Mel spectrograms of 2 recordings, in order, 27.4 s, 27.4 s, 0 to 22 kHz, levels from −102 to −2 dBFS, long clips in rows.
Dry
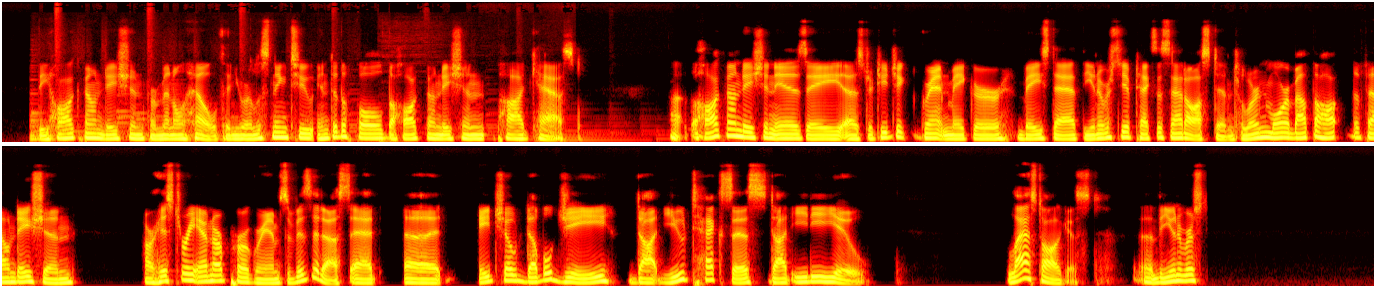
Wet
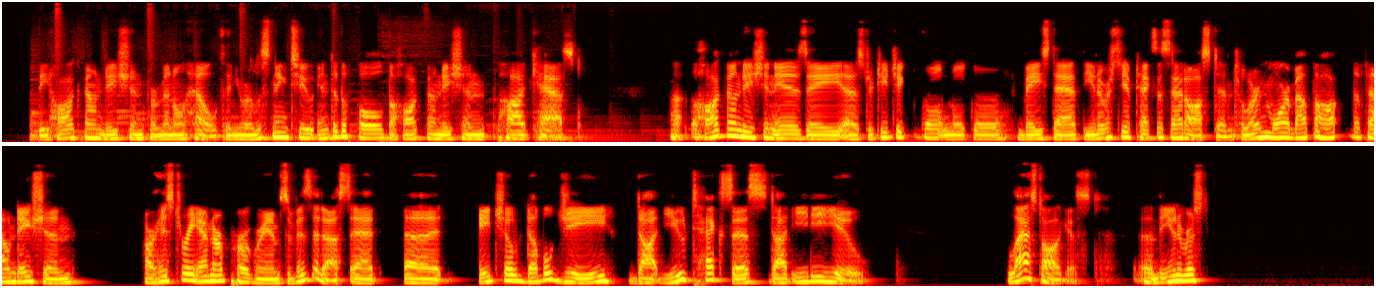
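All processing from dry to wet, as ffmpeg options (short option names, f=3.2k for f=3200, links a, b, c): -filter_complex "[0:a]asettb=1/sr,asplit=3[a][b][c];[a]atrim=end=4.924[d];[b]atrim=start=4.92:end=5.6,asetpts=PTS-STARTPTS,afade=t=in:d=0.004:c=qsin,afade=t=out:st=0.676:d=0.004:c=qsin,highshelf=f=11k:g=-5.5,acompressor=mode=upward:threshold=-29dB:ratio=2.5:attack=3.2:release=140:knee=2.83:detection=peak,asplit=2[e][f];[f]adelay=15,volume=-5.5dB[g];[e][g]amix=inputs=2:normalize=0,atrim=end_sample=29988[h];[c]atrim=start=5.596[i];[d][h]acrossfade=d=0.004:c1=hsin:c2=qsin[j];[j][i]acrossfade=d=0.004:c1=qsin:c2=hsin,asettb=1/sr,asplit=3[k][l][m];[k]atrim=end=9.014[n];[l]atrim=start=9.01:end=10.11,asetpts=PTS-STARTPTS,afade=t=in:d=0.004:c=qsin,afade=t=out:st=1.096:d=0.004:c=qsin,lowshelf=f=110:g=-9,aeval=exprs='val(0)+0.00178*(sin(2*PI*50*n/s)+sin(2*PI*2*50*n/s)/2+sin(2*PI*3*50*n/s)/3+sin(2*PI*4*50*n/s)/4+sin(2*PI*5*50*n/s)/5)':c=same,asuperstop=centerf=1800:order=8:qfactor=0.72[o];[m]atrim=start=10.106[p];[n][o]acrossfade=d=0.004:c1=hsin:c2=qsin[q];[q][p]acrossfade=d=0.004:c1=qsin:c2=hsin,bandreject=f=60:t=h:w=6,bandreject=f=120:t=h:w=6,bandreject=f=180:t=h:w=6,adynamicequalizer=threshold=0.0158:dfrequency=600:dqfactor=1.3:tfrequency=600:tqfactor=1.3:attack=5:release=100:ratio=0.375:range=2:mode=cutabove:tftype=bell,aecho=1:1:5.7:0.77,volume=-7.5dB"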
